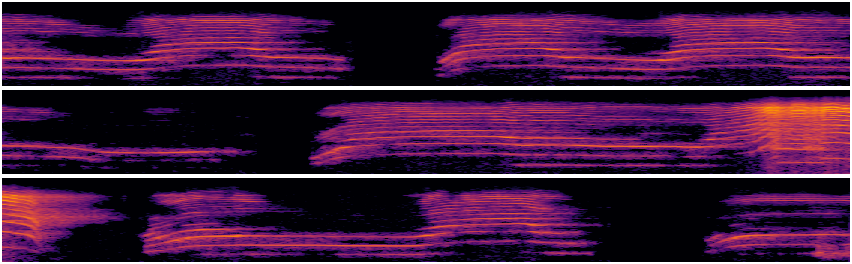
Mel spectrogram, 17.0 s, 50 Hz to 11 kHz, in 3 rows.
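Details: Cat calling at 5.09 am on 19 February 2026 at a Toa Payoh housing block in Singapore: a run of moaning, rising-and-falling yowls, with one harsher, louder screech near the middle.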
